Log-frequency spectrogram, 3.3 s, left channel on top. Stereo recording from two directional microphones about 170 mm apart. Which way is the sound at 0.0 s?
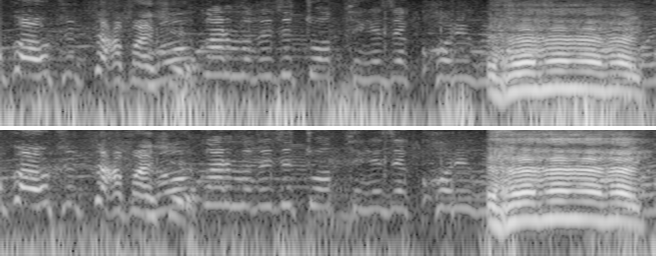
50° right (ahead or behind).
